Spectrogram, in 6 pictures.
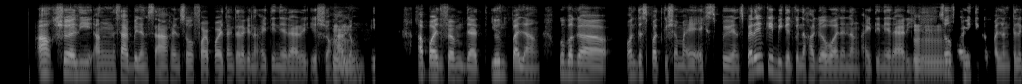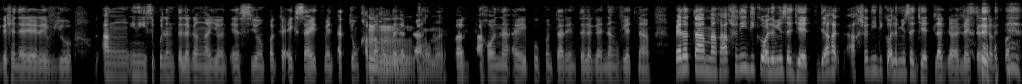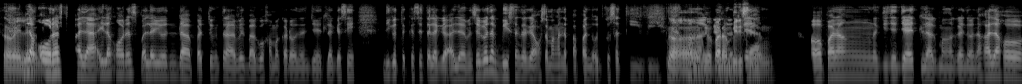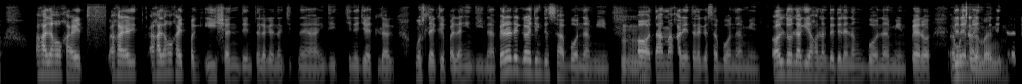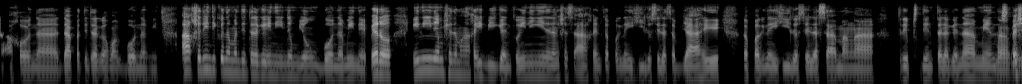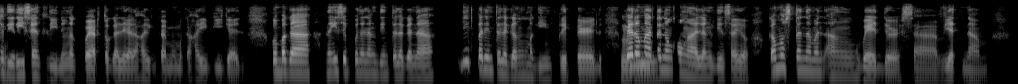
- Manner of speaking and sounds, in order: chuckle; in English: "jet lag"
- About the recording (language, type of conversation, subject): Filipino, advice, Paano ko malalampasan ang kaba kapag naglilibot ako sa isang bagong lugar?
